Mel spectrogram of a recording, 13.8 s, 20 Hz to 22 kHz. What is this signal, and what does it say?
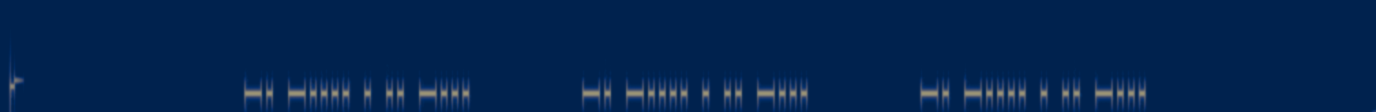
Morse code, heard as a keyed tone, about 22 wpm, 700 Hz. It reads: N6EIB N6EIB N6EIB
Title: USA Call Signs - 5 Characters - Repeated 3x - 22wpm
